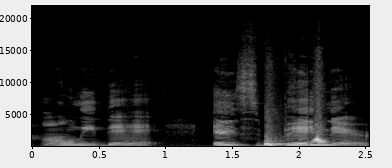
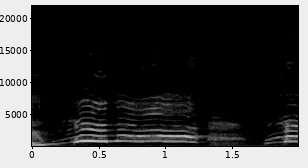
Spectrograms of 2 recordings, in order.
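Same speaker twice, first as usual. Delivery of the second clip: re-enacted high-pitched holler; 5 dB louder, much faster than usual. Narrator calling her mom from the bathroom, hollering. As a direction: holler for help, voice shooting way up. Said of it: "I just got to hollering".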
